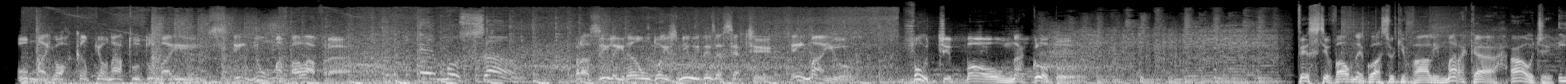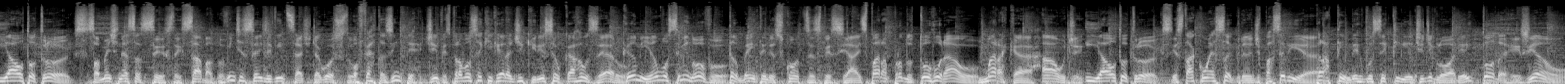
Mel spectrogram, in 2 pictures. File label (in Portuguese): demo locuções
